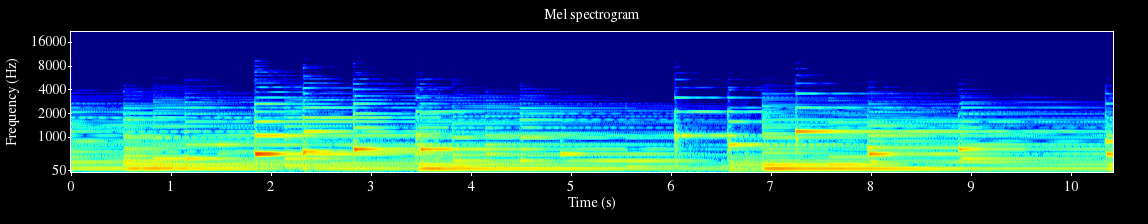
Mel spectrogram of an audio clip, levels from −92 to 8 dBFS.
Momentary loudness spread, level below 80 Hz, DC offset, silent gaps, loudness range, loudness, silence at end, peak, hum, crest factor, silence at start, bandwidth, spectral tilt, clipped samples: 13 LU; -50 dBFS; under 0.1%; none; 5 LU; -24 LUFS; 0 s; -4 dBFS; none; 18 dB; 0 s; 4.6 kHz; -10.5 dB/octave; under 0.1%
